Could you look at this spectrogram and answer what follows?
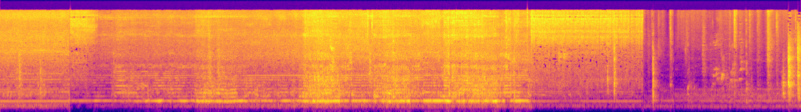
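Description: Hollow-chisel mortising machine's electric motor running with a steady hum as the square chisel is plunged into pine, the cutting loudest from about three to ten seconds in. The motor sound cuts off suddenly about three seconds before the end, leaving scattered light ticks.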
